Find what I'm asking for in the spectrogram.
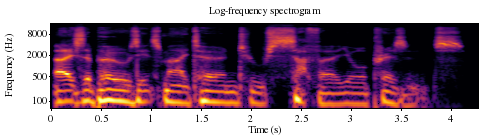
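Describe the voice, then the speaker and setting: An actor playing a haughty, dry-witted old aristocratic ghoul in a video game, with a British accent, a raspy voice and a pompous, formal manner. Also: male voice, deep voice, level tone, slow pace, pushed and bright, no room sound, exaggerated voice. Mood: disdainful. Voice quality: raspy, gravelly. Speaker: video game companion character. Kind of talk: scripted video game voice acting.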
